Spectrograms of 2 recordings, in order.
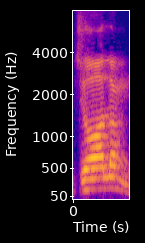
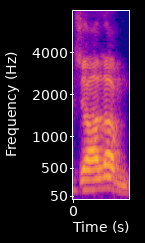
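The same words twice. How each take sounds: First: জলং ending in "ng", "jalong"; as written. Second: জলম closing on m, "jalam"; correct pronunciation. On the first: Teacher reads the written word, anusvara as ng. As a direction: say জলং with final "ng". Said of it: "এর উচ্চারণ হবে". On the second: Teacher gives the result, correct pronunciation. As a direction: shut the lips at the end of জলম. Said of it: "উচ্চারণ হবে জলম". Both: Shown as a demonstration.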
